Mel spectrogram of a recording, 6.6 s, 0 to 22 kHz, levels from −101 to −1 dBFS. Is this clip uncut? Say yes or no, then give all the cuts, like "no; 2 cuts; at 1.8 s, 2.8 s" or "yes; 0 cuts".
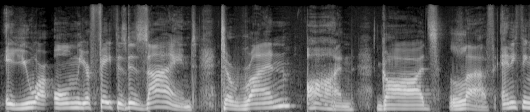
no; 2 cuts; at 1.5 s, 3.7 s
